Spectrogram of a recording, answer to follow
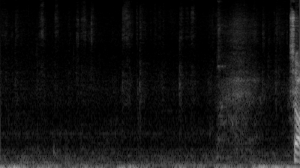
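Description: Dry-erase marker writing on a whiteboard: a run of short, light strokes, with a softer rustle about three seconds in.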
